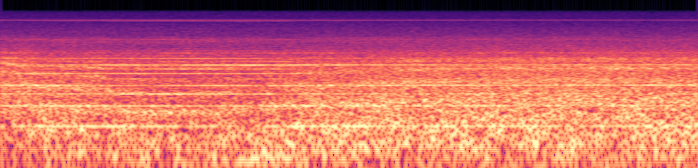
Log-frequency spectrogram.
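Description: Wind rushing over a small RC model plane in flight, heard from its onboard camera, with a steady whine from the plane's electric motor.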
